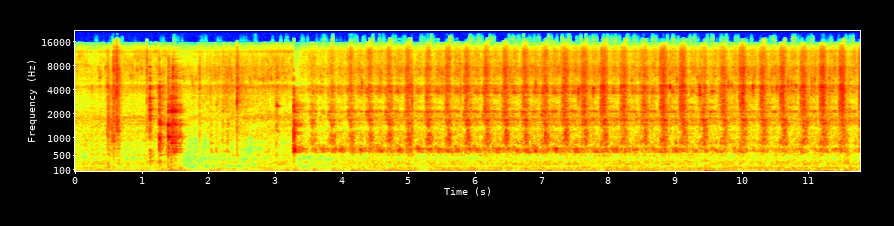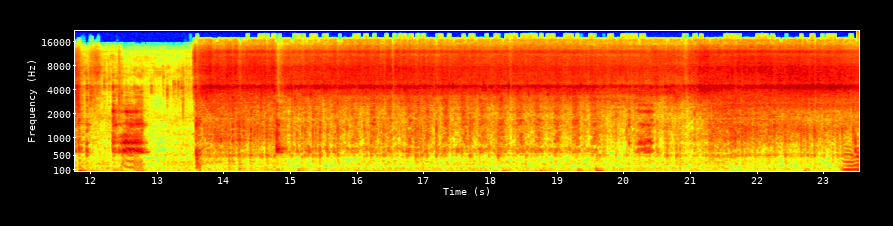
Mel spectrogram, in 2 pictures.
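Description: Parsley being stirred into anchovy pasta sauce as it fries in a pan on an induction hob, with steady close sizzling and repeated scraping strokes of the spoon; the sizzle grows louder and brighter partway through.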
